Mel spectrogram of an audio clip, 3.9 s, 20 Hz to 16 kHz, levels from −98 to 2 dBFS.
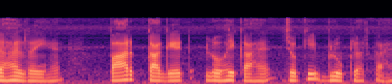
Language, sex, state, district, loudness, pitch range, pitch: Hindi, male, Bihar, Patna, -19 LUFS, 125-140 Hz, 130 Hz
